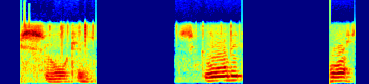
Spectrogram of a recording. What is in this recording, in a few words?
kent thought, accents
